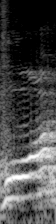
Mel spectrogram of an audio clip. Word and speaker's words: вода: Нині, говорить викладачка, вчаться долати поширене "акання", вимовляючи звук "о" в словах українською. – Будь ласка, чітко "вода", "голова" – правильно. Трошки важко, але губи усе одно треба напружити, бо інакше не вийде "локомотив". На зустрічах відвідувачі розмовного клубу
